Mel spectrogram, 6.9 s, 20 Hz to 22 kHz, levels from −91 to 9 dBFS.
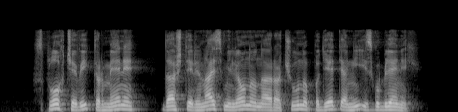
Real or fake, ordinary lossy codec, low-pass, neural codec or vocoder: real; MP3, 96 kbps; 7.2 kHz; none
